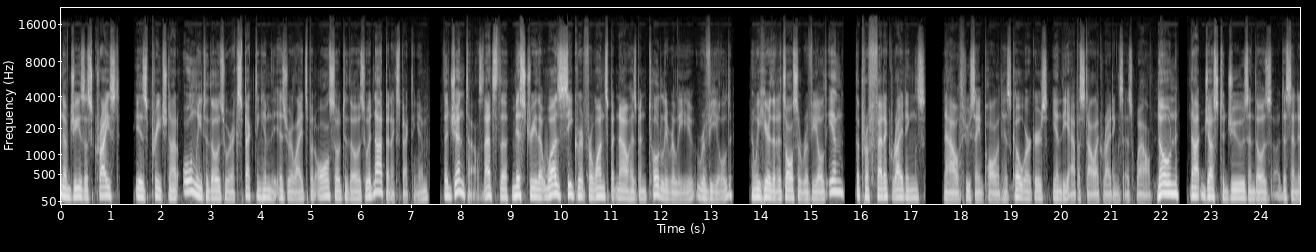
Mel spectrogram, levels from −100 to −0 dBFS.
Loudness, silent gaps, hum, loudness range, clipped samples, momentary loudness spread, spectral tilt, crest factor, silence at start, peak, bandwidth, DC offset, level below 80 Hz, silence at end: -20 LUFS; 1.17-1.44 s, 7.36-7.58 s, 13.44-13.76 s, 15.65-15.87 s, 17.29-17.62 s, 22.35-22.50 s; none; 5 LU; under 0.1%; 10 LU; -4.5 dB/octave; 16 dB; 0 s; -4 dBFS; 15.5 kHz; under 0.1%; -48 dBFS; 0 s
